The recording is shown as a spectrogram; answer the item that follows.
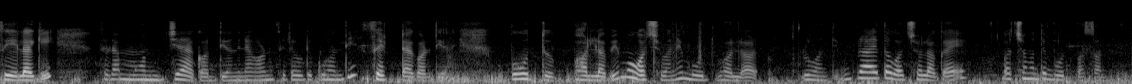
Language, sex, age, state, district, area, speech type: Odia, female, 18-30, Odisha, Jagatsinghpur, rural, spontaneous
